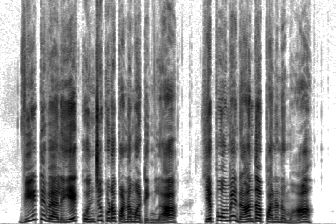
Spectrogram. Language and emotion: Tamil, angry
